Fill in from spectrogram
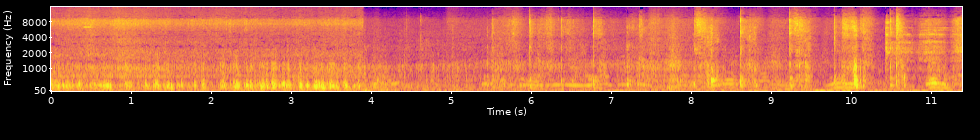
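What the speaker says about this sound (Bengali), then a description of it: "সুজিটা অনবরত নেড়েছে" Semolina is stirred continuously in a pot of boiling salted water to form a dough for semolina pakoras, with repeated scraping and clinking of a utensil against the pot, close and irregular.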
